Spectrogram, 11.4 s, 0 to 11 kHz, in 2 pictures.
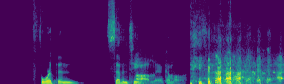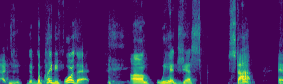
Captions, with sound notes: - Fourth and 17- - Oh, man, come on. (attendees laughing) The play before that, we had just stopped.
